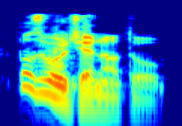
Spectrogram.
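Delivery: ringing but restrained hail; resonant call. A narrator's reading. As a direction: beckon them over with a carrying voice. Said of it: "rozległ się nagle dźwięczny głos".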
